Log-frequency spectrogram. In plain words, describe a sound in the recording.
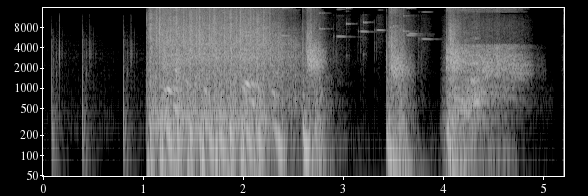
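Punches and blows land in a rough scuffle.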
